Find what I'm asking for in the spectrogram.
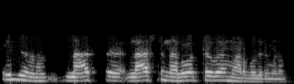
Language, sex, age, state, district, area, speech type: Kannada, male, 30-45, Karnataka, Gulbarga, urban, conversation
